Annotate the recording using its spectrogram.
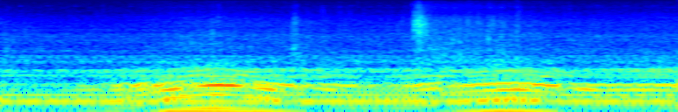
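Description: Tyres crunch on gravel.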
